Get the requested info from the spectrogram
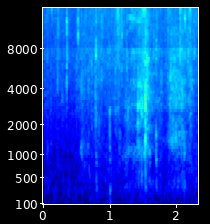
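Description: Near silence: faint outdoor background hiss with a few soft, faint ticks.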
